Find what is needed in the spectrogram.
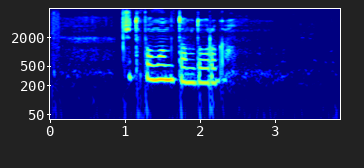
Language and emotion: Russian, neutral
